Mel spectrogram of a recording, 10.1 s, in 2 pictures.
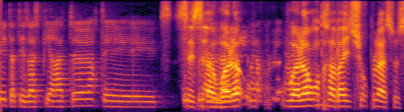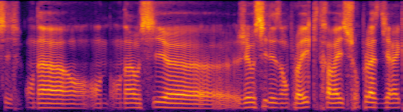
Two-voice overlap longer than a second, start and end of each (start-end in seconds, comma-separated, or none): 2.2-4.1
